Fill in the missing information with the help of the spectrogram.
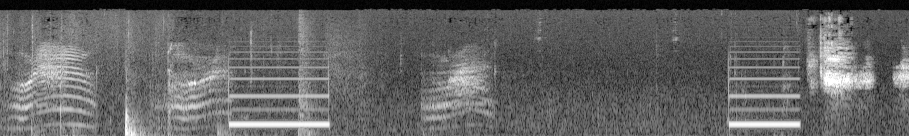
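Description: A phone's ringing tone of an outgoing call placed through the Siri voice assistant sounds twice, each a steady electronic buzz about a second long with a long pause between, while a cat meows repeatedly in the foreground.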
